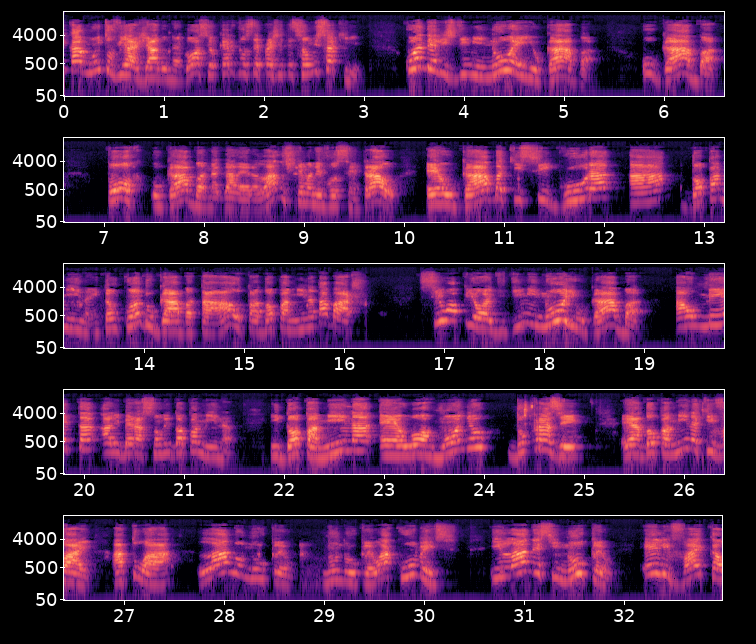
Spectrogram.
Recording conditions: video call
